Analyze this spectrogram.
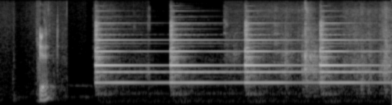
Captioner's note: clock chiming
